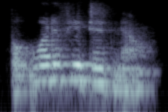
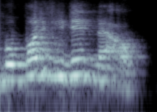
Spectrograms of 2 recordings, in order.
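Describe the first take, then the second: First: It is said quietly and lovingly. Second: It is said with a harsh attitude.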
